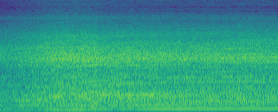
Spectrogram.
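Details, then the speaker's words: Nissan X-Trail engine revved after fitting a new alternator pulley to cure engine noise: climbs smoothly and settles, no squeal or chirp from belt drive; sounds healthy. "So yun guys, nakabitan natin yung alternator pulley. Obserbahan natin kung iingay pa rin."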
